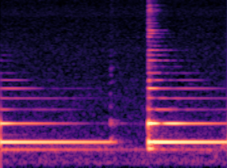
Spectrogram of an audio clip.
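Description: Ukulele G string plucked twice during tuning, each a clear sustained single note ringing and slowly decaying, close and quiet, with a short gap between plucks.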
